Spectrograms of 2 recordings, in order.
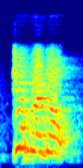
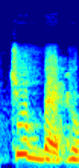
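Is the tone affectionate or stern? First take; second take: stern; affectionate. First: It is said in a harsh, stern tone. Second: It is said in a warm, affectionate tone. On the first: The speaker is scolding the listener. "देखिए tone में change आ गया" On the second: The speaker is gently fond of the listener. "ऐसा बोले तो हमें लगता है कि वो प्यार से बोल रहे हैं"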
